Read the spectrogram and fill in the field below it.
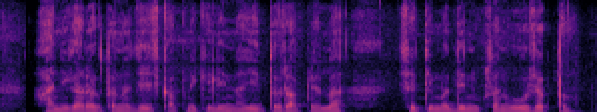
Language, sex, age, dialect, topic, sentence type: Marathi, male, 46-50, Northern Konkan, agriculture, statement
